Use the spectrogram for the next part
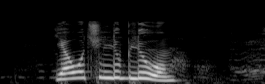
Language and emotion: Russian, positive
